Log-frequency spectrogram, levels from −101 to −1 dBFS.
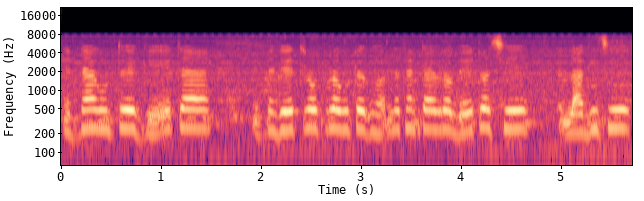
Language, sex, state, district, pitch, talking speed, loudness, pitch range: Odia, female, Odisha, Sambalpur, 240 Hz, 135 wpm, -15 LUFS, 235-245 Hz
